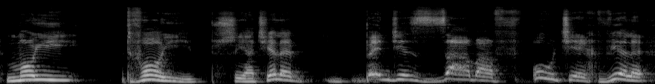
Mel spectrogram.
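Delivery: pleading, rising eager voice; a lightly voiced eager hare. A narrator's reading. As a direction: coax him to stay. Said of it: "Prosi Łączek".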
